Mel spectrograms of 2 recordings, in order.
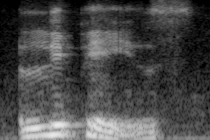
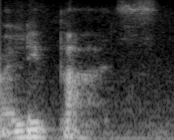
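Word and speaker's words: lipase: fat digesting enzyme um lipes or lipas depending on your pronunciation.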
